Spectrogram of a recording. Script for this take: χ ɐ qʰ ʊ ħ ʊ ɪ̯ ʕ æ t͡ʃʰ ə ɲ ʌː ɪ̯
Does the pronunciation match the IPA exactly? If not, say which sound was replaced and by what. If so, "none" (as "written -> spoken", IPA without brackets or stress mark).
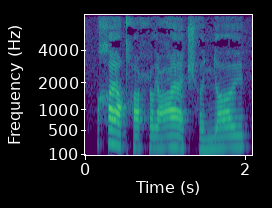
ɐ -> æ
